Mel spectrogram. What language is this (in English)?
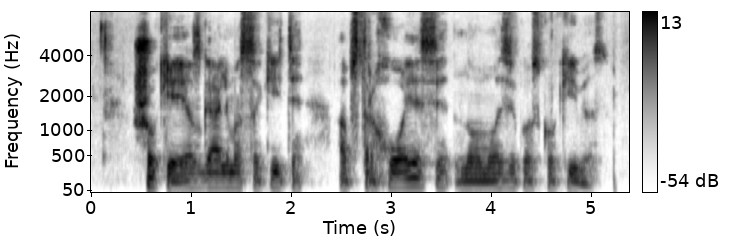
Lithuanian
